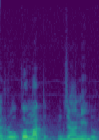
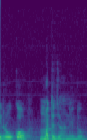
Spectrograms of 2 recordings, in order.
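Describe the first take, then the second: First: रोको मत joined, a break, then slow जाने दो; pause after मत. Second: रोको, then a break, मत जाने दो run together; pause after रोको. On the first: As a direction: put the comma pause straight after मत. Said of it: "यहाँ पे लगा दी अगर मान लो". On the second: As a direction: put the comma pause straight after रोको. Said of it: "यहाँ पे अगर हमने कॉमा लगा दिया". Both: Shown as a demonstration.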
